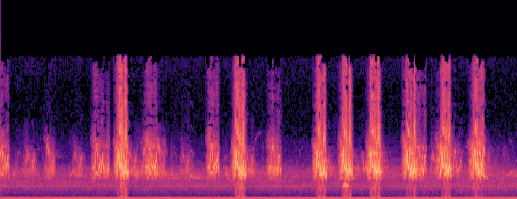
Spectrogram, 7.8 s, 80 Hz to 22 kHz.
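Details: Evening feeding at an osprey nest, 18 June 2020, two birds fed a big dinner; soft high calls build into loud, evenly spaced piercing chirps about twice a second, with a steady low hum beneath.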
